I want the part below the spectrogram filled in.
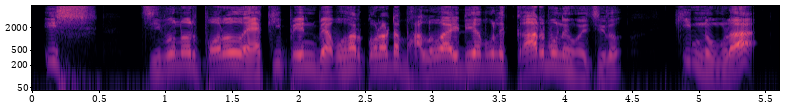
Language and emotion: Bengali, disgusted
